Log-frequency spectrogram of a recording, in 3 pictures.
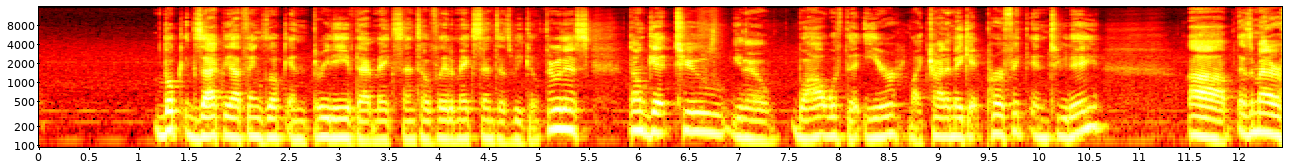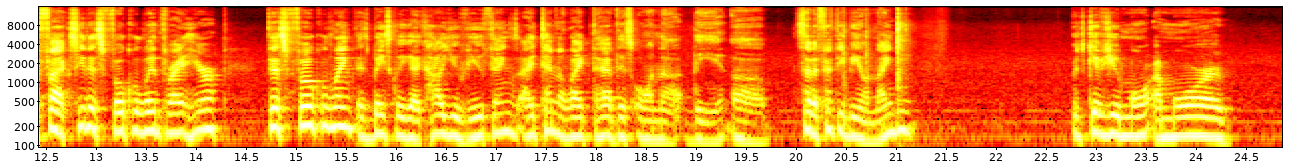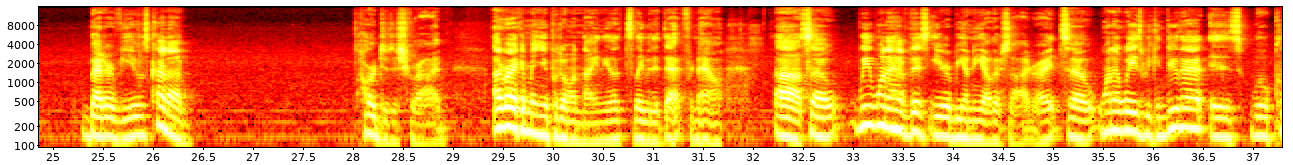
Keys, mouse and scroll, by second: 7.4 s, 9.7 click, 17.7 click, 20.6 typing, 21.1 Return, 22.0-22.7 scroll down 5, 31.4-32.6 scroll up 1.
